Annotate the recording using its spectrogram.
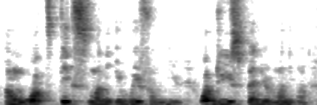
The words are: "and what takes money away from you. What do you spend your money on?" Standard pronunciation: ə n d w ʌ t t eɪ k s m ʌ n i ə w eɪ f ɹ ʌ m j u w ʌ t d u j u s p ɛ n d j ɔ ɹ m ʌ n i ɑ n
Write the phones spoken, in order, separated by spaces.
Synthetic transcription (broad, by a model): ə n w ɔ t t eɪ k s m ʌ n i ə w eɪ f ɹ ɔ m j u w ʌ t d u j u s p ɛ n d j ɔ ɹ m ʌ n i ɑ n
